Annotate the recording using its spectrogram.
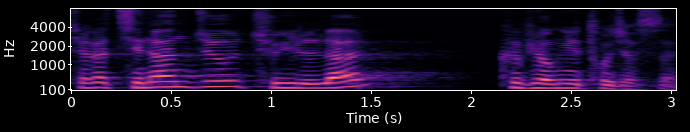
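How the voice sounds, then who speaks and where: On a very clean recording with a silent background, a man speaks in a high voice. He keeps a moderate pace with ordinary pitch variation. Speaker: senior pastor. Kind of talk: sermon. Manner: unscripted, without notes.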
